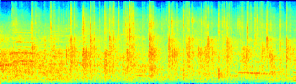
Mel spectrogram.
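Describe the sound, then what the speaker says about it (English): Steady audience applause at a talent show fills the room after a comedy bit, with dense overlapping claps and some crowd noise sustained loudly throughout. "We appreciate the applause."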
